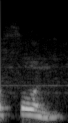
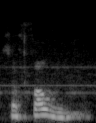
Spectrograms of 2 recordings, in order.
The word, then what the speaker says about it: phone: आपण म्हणतो phone. Its actual pronunciation is f, then au, and then you have at the end n. So phone.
